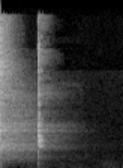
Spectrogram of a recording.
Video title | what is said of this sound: PARADYM Ai SMOKE DRIVER REVIEW // Callaway's Best Driver Ever? | got that higher pitch. It sounds like a titanium driver, even though it's got a bunch of carbon.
